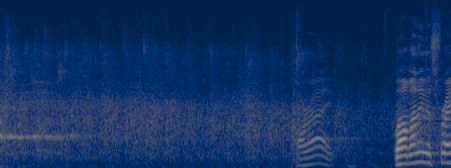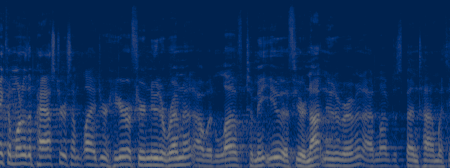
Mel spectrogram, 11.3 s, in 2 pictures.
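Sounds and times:
audience applause: 0.0s - 5.6s
speech: 3.7s - 11.2s.

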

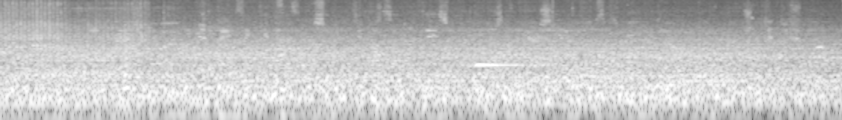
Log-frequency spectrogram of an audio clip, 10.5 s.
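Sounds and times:
airplane taking off from Delhi for Kathmandu: 0.0s - 10.4s
brief tone: 5.9s - 6.6s.

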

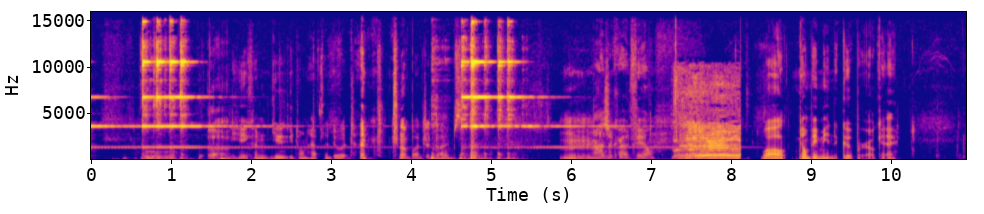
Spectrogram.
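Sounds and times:
bell ding: 0.0s - 7.4s
speech: 0.7s - 5.2s, 5.9s - 10.2s.

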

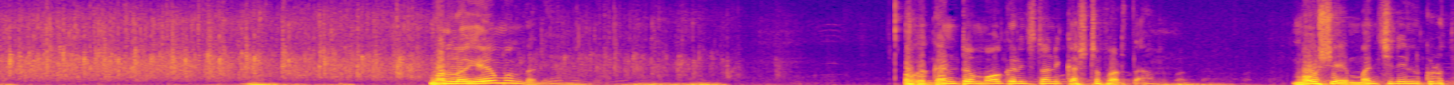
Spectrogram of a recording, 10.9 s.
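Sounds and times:
church congregation clapping during a Christian sermon: 0.0s - 6.0s
speech: 3.2s - 4.5s, 6.8s - 8.8s, 9.7s - 10.9s.

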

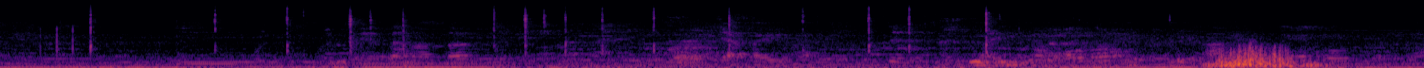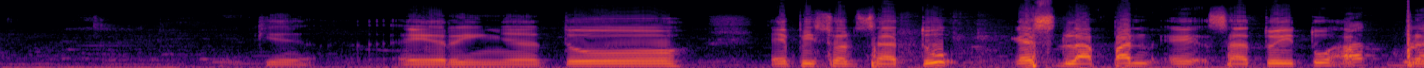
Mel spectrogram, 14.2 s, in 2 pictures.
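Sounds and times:
typing on a computer keyboard to run a Google search: 1.0s - 3.1s
speech: 4.8s - 6.2s, 8.4s - 14.2s.

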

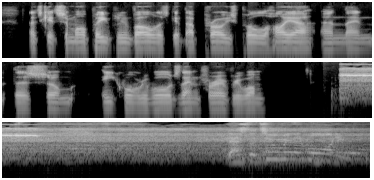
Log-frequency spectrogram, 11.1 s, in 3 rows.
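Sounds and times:
speech: 0.3s - 6.4s, 9.7s - 11.0s
whistle signalling the two-minute warning: 7.0s - 8.9s.

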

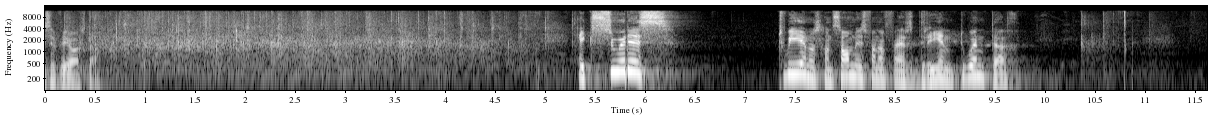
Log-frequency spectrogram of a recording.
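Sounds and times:
speech: 0.0s - 0.7s, 5.3s - 6.3s, 7.4s - 9.8s
audience applause: 0.0s - 5.3s.

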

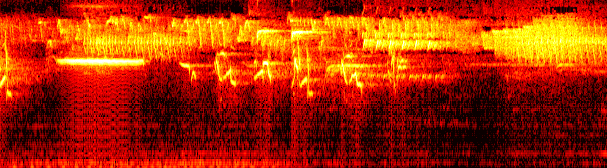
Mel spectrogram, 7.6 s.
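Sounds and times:
low hum: 0.0s - 5.4s
backyard birds chirping and singing: 0.0s - 5.6s.

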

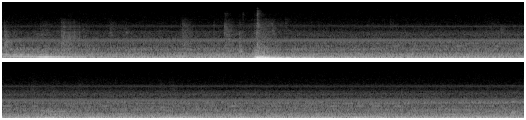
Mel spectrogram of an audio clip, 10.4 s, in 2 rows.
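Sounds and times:
Resort Shirakami No. 4 train running on the Gono Line: 0.0s - 1.1s
faint constant whine: 0.0s - 10.4s.

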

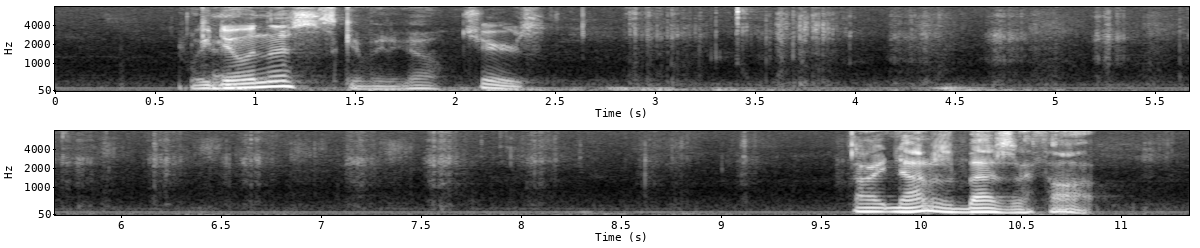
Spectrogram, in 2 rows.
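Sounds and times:
speech: 0.7s - 2.6s, 9.7s - 10.9s
crunching on a spicy queso tortilla chip: 2.7s - 9.9s, 11.0s - 11.3s.

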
